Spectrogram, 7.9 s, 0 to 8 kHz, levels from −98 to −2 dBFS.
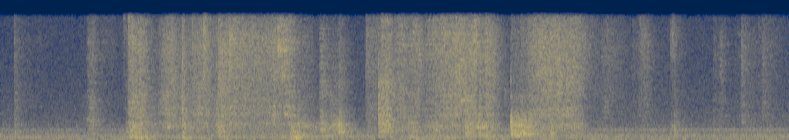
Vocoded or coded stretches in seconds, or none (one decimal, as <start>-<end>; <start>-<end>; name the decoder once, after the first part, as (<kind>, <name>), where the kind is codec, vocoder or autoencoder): none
